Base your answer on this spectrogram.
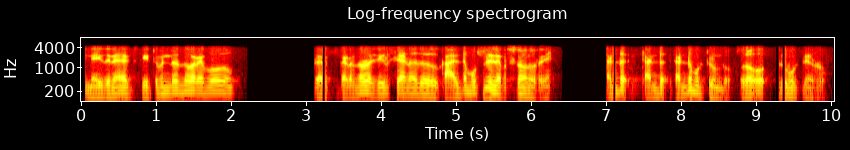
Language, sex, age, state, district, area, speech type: Malayalam, male, 60+, Kerala, Pathanamthitta, rural, conversation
